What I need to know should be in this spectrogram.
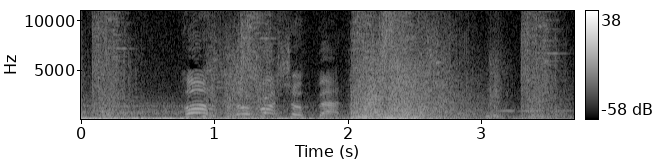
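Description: Weapons clash and magic effects ring out in a game battle.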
